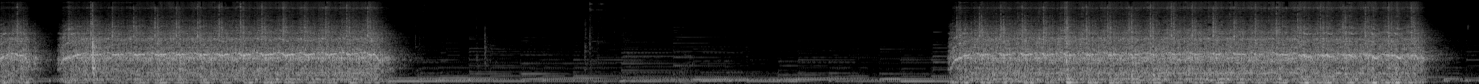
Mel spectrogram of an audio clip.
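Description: Sewing machine stitching a grocery tote bag, running in two steady bursts of rapid mechanical whirring, close and loud, separated by a quieter pause with light handling clicks.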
